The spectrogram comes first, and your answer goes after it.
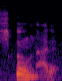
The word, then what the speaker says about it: Scone: It just It's like called the Stone of Scone, and it's spelled scone, but called Scoon.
